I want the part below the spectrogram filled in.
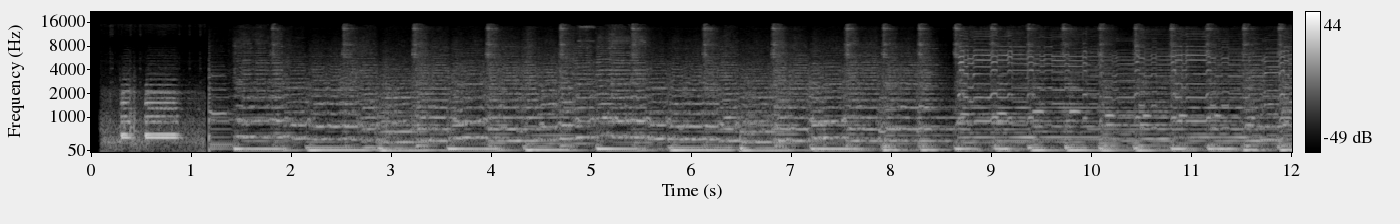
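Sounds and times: car horn honks: 0.2s - 1.0s
folk music with fiddle: 1.2s - 12.0s.

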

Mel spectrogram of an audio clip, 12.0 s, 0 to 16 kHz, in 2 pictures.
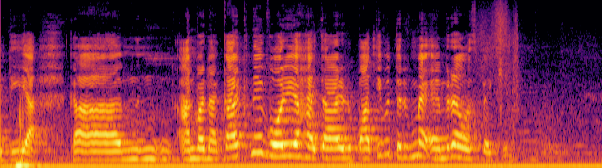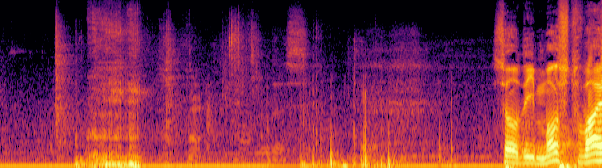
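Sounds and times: low electrical hum: 0.0s - 12.0s
vocal noise close to microphone: 6.8s - 7.7s.

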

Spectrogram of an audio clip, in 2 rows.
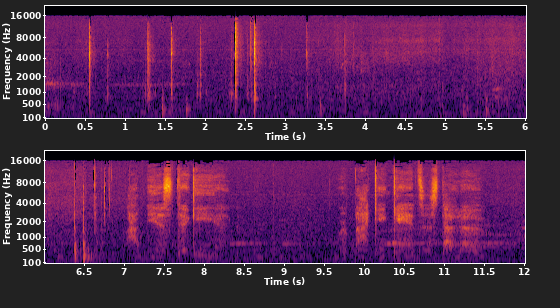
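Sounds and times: phone handling clicks and taps: 0.5s - 3.9s.

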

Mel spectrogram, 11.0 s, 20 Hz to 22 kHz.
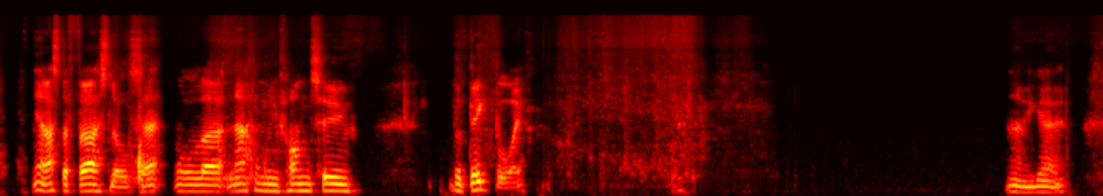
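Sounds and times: cardboard box scraping on desk: 2.1s - 2.9s, 5.5s - 7.6s.

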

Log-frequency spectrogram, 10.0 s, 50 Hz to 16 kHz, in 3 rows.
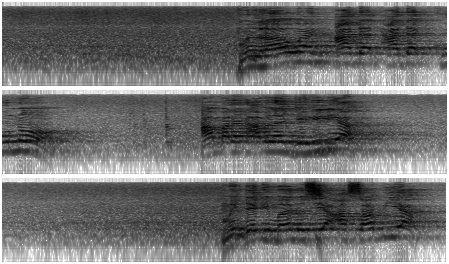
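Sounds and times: room noise hiss: 0.0s - 10.0s
voice: 1.8s - 3.9s, 4.8s - 6.2s, 8.3s - 10.0s.

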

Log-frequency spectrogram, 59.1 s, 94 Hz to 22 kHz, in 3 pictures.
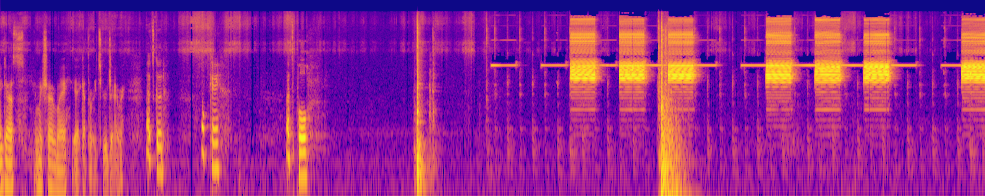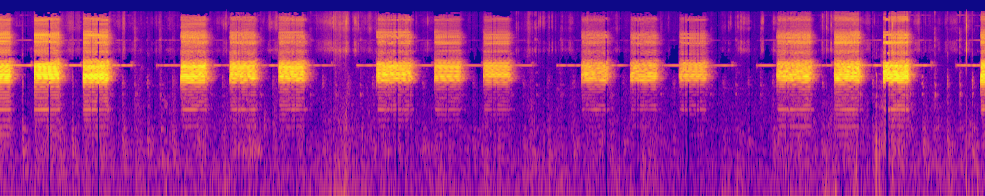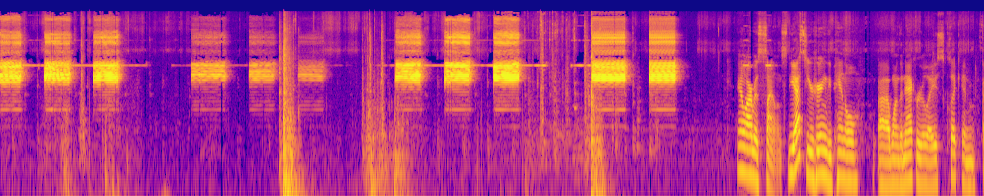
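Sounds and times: fire alarm horns blasting: 9.8s - 53.2s, 54.2s - 55.5s.

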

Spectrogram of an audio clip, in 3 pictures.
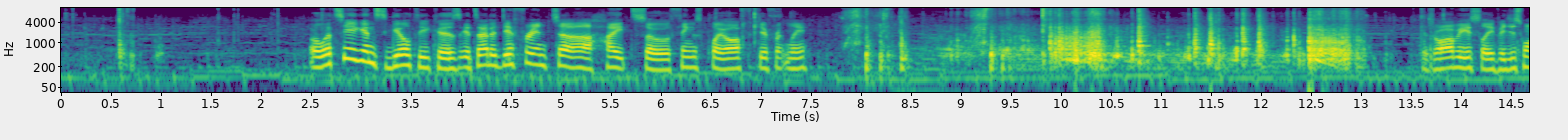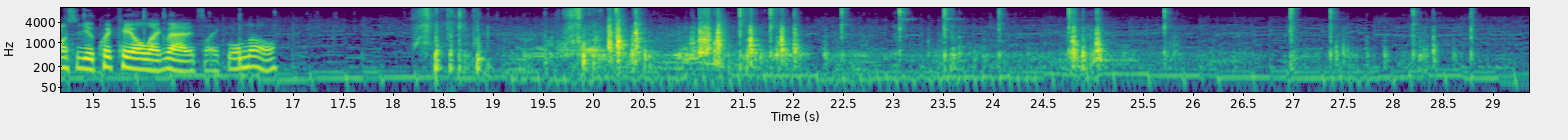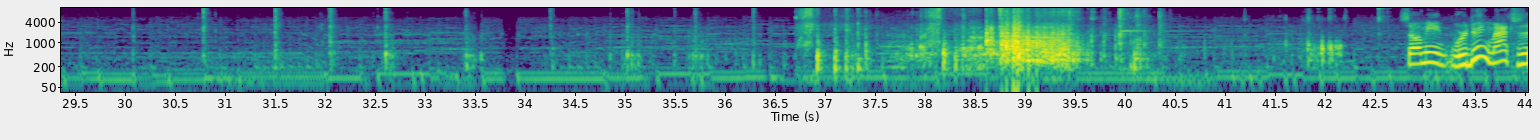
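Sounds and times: background music: 0.0s - 44.0s
spinning tops clashing: 7.8s - 13.2s, 18.2s - 29.0s.

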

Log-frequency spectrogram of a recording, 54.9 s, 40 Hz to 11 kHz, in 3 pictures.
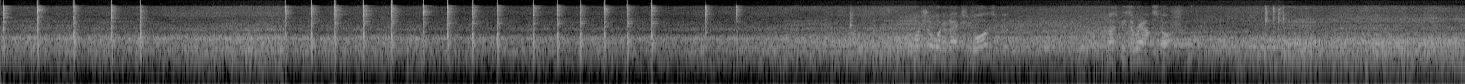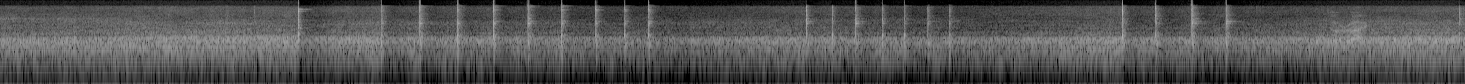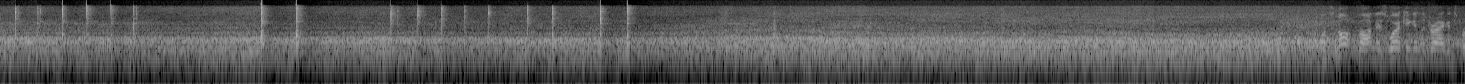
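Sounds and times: hammer striking iron on anvil: 0.0s - 1.9s, 3.6s - 9.3s, 22.0s - 22.3s, 23.0s - 26.6s, 28.4s - 30.3s, 32.3s - 33.8s, 39.9s - 40.5s.

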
